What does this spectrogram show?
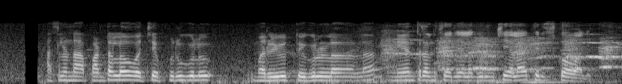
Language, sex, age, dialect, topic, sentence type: Telugu, male, 25-30, Central/Coastal, agriculture, question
